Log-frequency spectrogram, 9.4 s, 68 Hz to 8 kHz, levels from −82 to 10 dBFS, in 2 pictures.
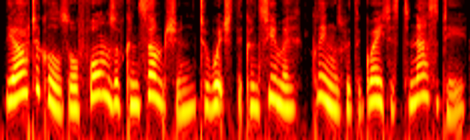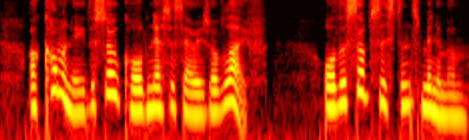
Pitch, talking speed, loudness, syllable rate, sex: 225 Hz, 165 wpm, -19 LUFS, 6.0 syllables/s, female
